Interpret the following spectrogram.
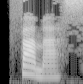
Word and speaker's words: FAMAS: I've been saying it wrong for 20 years. FAMAS. Never mind, no I'm not. FAMAS. That's correct.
